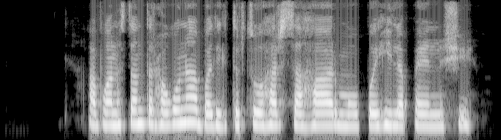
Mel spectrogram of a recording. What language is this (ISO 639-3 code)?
pus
